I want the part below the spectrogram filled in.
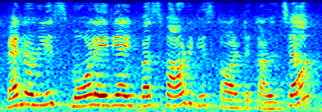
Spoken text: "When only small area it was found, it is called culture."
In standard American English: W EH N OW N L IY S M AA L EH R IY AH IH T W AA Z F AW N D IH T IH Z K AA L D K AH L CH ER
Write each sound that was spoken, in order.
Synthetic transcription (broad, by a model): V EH N OW N L IY S M AA L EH R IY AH IH T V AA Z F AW D IH T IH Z K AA L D K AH L CH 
